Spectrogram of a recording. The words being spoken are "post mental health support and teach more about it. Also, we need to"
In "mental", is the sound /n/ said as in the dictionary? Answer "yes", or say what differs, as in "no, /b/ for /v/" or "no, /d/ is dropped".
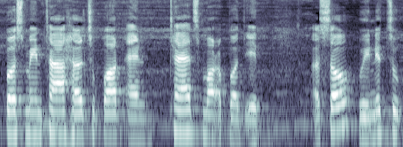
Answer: yes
